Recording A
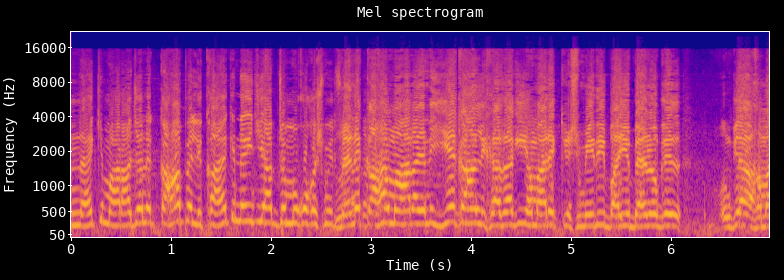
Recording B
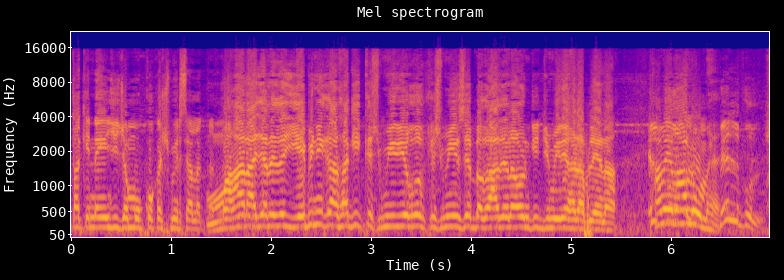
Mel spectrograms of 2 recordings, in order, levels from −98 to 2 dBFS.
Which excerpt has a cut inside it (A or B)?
B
